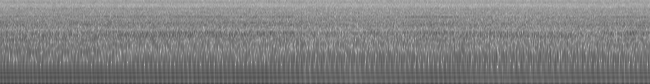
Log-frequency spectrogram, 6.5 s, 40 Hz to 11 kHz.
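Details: 2008 Jeep Compass after belt reinstall, checking under-hood noise (A/C compressor or seized alternator suspected): steady, even idle with low drone, no squeal, chirp or grinding.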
